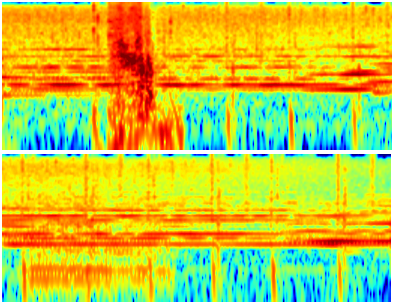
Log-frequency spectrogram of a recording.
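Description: Rain falling in the Morrowind video game on a wet evening: a soft, steady patter over sustained tonal background music, with one brief louder rush near the start.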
